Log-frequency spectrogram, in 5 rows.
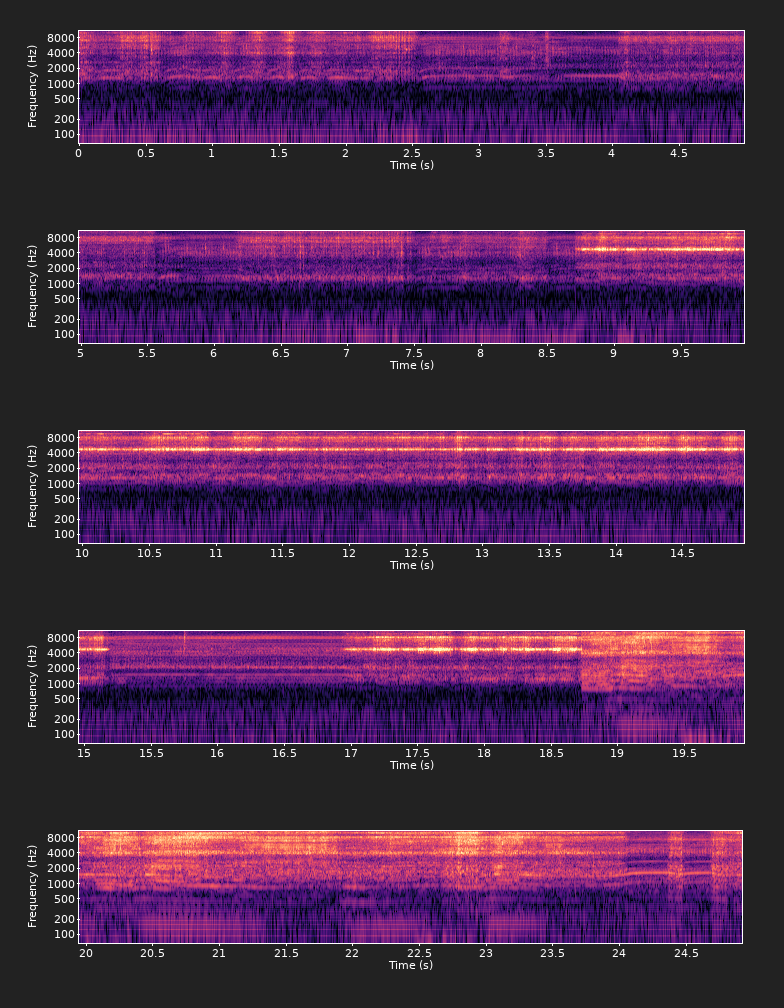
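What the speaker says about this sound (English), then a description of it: "Well, it's time to polish the metal." A small rotary polishing tool whines steadily while buffing the metal parts of a Matchbox 10c Foden sugar container toy truck, growing louder and harsher about a third of the way in, dropping briefly, then returning with a wavering pitch.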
